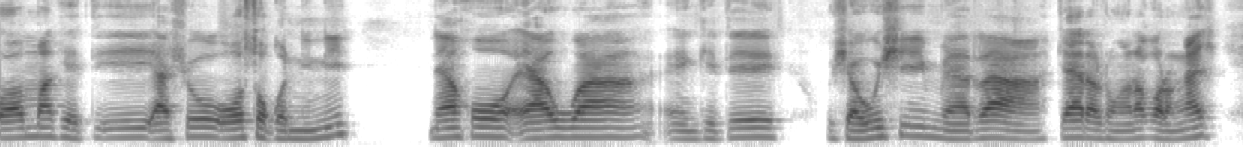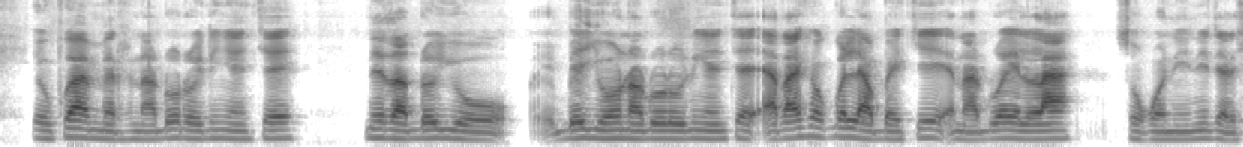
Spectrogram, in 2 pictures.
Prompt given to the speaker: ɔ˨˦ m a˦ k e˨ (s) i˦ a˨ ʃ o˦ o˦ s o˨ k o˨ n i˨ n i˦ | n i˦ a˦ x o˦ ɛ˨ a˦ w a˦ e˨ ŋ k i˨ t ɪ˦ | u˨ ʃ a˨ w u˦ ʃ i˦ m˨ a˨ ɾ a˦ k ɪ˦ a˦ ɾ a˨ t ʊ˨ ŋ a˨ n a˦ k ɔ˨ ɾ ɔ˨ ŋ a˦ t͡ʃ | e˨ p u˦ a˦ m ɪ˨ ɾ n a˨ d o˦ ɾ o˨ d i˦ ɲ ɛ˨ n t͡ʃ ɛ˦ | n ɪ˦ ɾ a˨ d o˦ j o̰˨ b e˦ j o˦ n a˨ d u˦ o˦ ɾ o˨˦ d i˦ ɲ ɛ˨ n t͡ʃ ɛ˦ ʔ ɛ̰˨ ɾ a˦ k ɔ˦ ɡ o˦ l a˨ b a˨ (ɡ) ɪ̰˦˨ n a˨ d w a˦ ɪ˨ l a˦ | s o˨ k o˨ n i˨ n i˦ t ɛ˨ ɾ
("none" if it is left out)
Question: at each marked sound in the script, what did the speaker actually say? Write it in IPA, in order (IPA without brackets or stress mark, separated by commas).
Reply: t, k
